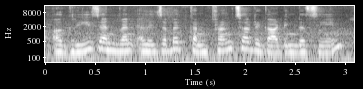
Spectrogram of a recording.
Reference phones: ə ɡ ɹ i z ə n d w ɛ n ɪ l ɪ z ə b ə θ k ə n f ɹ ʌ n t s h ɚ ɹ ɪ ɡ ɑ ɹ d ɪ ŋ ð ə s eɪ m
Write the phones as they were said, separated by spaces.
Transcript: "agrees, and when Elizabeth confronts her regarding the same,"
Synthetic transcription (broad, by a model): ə ɡ ɹ i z ə n d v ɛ n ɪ l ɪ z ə b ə t k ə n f ɹ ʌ n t s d ɹ ɪ ɡ ɑ ɹ d ɪ ŋ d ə s eɪ m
